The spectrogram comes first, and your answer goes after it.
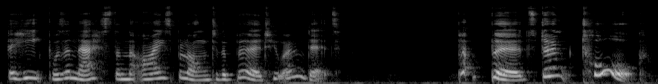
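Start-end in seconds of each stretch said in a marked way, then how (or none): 4.6-6.5 slow, loud, higher protest. Acted. Boy protesting to a talking bird, loud and slow. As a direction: insist on it, drawn out. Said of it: "protested Oliver".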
